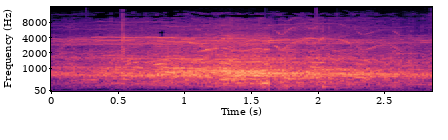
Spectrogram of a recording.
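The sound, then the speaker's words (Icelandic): A large street crowd in the morning in Omdurman, Sudan, on the west bank of the Nile opposite Khartoum, shouting and cheering together, a dense, continuous roar of many voices that swells slightly in the middle, with whoops and ululating calls rising above the mass. “Það sem þú heyrir hér hlustandi góður hljómar eins og fagnaðróp en ekki mótmæli í borginni Omdurman, fjölmennustu borgar Sútan en borgin liggur við Vesturbakka Nílar gengt höfuborginni Kartúm.”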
